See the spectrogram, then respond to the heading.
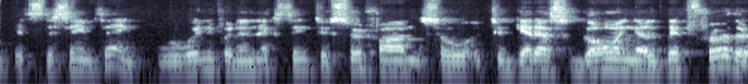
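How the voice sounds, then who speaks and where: This man has an ordinary speaking voice with a fairly high pitch. He talks at a fairly slow pace. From Canada. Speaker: singer-songwriter. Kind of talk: casual interview.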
